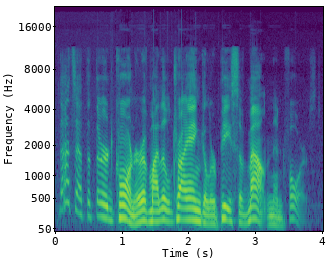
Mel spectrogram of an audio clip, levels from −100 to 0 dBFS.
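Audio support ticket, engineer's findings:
AGC backing off, 0.65–3.1 s: automatic gain falling after input or background noise read as too strong, gain lowered gradually by about 7 dB. Speech starts loud, then sinks steadily, room noise sinking with it. Level shifts near 0.5 s and 3.5 s are the talker moving, not a system fault.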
